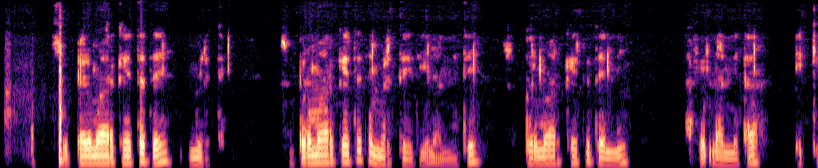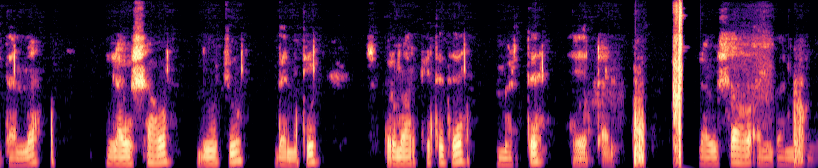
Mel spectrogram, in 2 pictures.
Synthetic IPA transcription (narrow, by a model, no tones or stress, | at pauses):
supːɛɾmaːɾkeːt̪ːɛt̪ɛmɪɾt̪ɛ̥ | sʊpːɛɾmaːɾkeːt̪ːɛt̪ɛmɪɾt̪ːeːt̪ḭːnɐ̰nːɪt̪ɪ | sʊ̥pːɛɾmaːɾkeːt̪ːɛt̪ɛnːɪ | ɐfɪnːʔɐnːɛt̪ɐ | ɪkːɪ̥t̪ɐnːɐ | lɐwɪʃːɐhɔ | d̪uːt͡ʃːu | d̪ɐnːɪt̪ɪ | sʊ̥pːɛɾmaːɾkeːt̪ːɛt̪ɛ | mɪɾt̪ːɛ | he̞̰ːᶑɐnːɐ | lɐwɪʃːɐhɔʔɐjɡɐnːɛt̪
